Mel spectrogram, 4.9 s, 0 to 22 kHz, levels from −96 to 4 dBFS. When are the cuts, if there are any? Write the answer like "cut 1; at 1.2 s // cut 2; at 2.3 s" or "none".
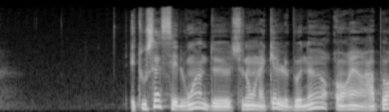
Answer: cut 1; at 2.9 s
